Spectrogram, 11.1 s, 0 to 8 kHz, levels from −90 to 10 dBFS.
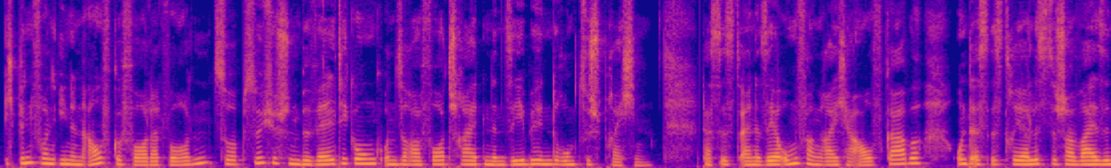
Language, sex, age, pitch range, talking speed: German, female, 20-39, 175-205 Hz, 130 wpm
